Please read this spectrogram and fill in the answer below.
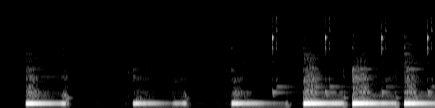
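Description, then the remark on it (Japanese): A freshly changed guitar string plucked six times with pauses between, each note ringing with a buzzy, twangy sustain before fading, the last few coming in quicker succession. No one speaks. “こんなブーンって言うっけあ、弦書いただけでこんな音違うのこんなブーンって言うっけあれ あれ今ちょっとカルチャーショックを受けてる。”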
